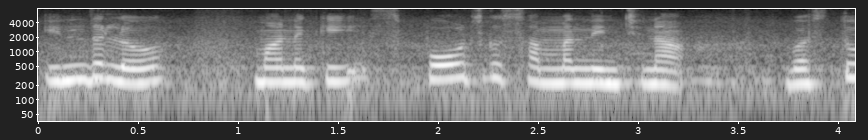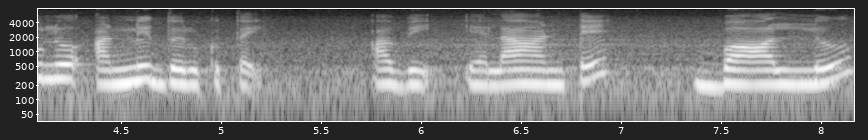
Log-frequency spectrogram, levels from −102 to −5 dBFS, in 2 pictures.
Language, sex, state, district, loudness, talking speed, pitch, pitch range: Telugu, female, Andhra Pradesh, Annamaya, -16 LUFS, 95 wpm, 220 Hz, 210-245 Hz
